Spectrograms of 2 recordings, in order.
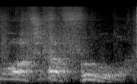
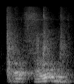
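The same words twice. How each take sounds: First: Mock self-scolding. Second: Said in the usual way. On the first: Shown as a demonstration. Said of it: "repeats in drawn-out voice". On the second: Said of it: "repeats own remark".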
